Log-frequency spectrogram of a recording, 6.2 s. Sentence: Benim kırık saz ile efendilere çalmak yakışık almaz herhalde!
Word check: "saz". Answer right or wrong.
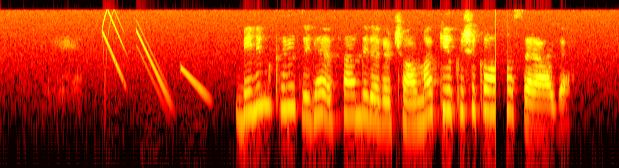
wrong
